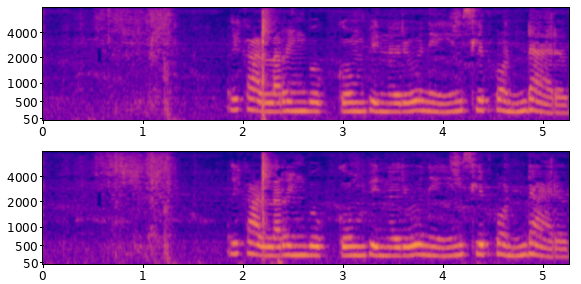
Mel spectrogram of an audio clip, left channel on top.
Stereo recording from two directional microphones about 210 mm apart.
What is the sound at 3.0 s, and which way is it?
Speech, 25° left (ahead or behind).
